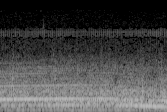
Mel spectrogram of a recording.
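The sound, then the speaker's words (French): A car engine hums steadily as the vehicle drives along a narrow street, its droning pitch easing slightly lower toward the end, with no voices. “La voiture longe la petite rue.”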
